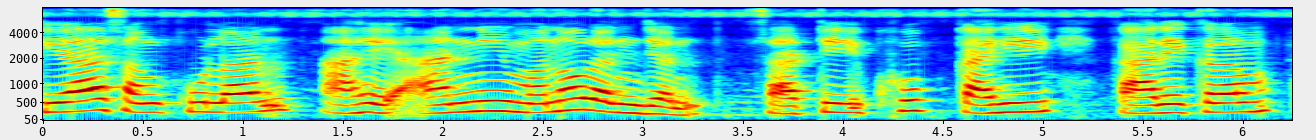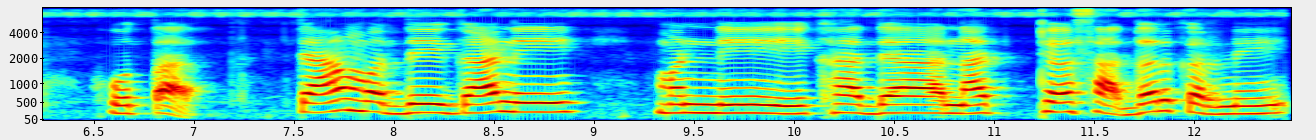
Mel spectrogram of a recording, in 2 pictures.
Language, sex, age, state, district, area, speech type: Marathi, female, 45-60, Maharashtra, Yavatmal, rural, spontaneous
